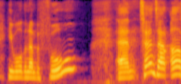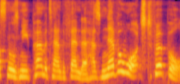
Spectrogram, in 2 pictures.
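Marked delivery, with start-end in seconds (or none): 0.1-1.2 upward questioning lilt rising on 4. Retelling a player's answer about his shirt number: rising question intonation on 4. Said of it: "He offered it up with the emphasis on the question mark".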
